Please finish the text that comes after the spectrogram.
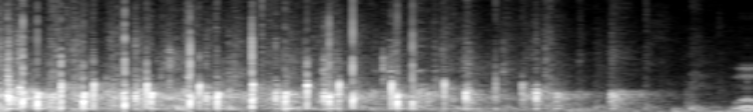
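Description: An audience at a women's forum breaks into dense, sustained applause, many hands clapping together at close range, with a voice faintly audible beneath it.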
